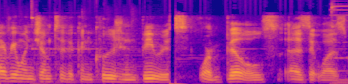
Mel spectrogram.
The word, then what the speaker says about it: Beerus: on virus cuz his the Japanese pronunciation is beerus and there's no V sound in Japanese yeah and but the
